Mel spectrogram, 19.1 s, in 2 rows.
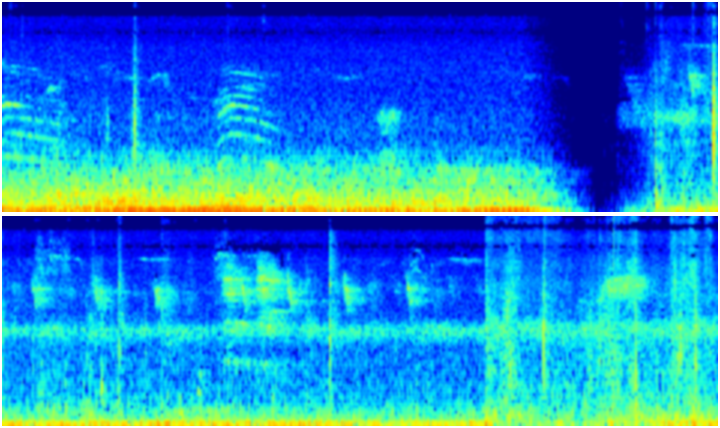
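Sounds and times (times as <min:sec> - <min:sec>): steady low rumble: 0:00.0 - 0:07.8
small birds chirping: 0:08.3 - 0:19.0.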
